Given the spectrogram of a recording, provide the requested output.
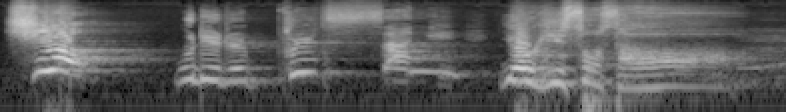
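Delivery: loud, slow desperate plea; a blind man crying out for mercy. Acted. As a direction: call out to the Lord, drawn out. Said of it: "소리 질러 이르되".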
